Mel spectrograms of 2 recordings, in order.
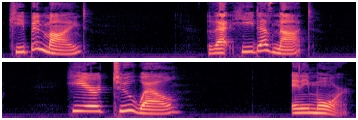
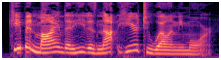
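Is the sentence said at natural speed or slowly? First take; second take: slowly; natural speed. First: The sentence is said slowly and carefully. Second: The sentence is said at a natural speed. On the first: "this time repeat after me" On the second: "this time we will go at a more natural pace"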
